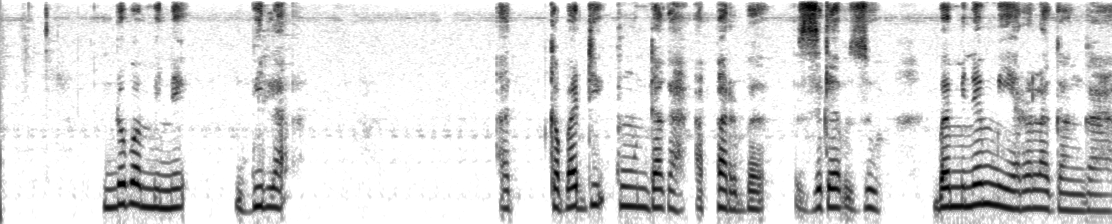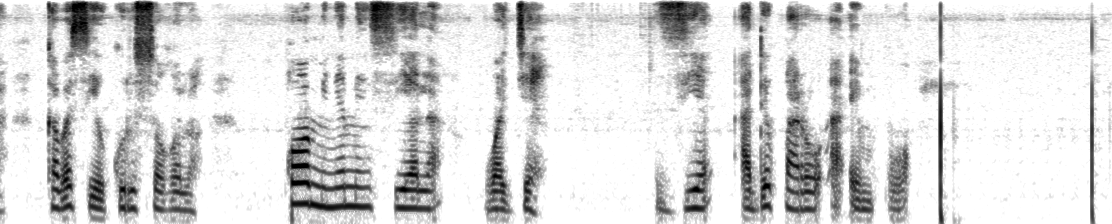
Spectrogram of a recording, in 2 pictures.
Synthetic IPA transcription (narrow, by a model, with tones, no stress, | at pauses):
n̩˨˦do˦ba˨mi˨ne˦ | ɡ͡bi˦la˨ | ka˨ba˦di˦kũː˦n˦da˦ɡa˨a˨pa˨ɾɪ˨ba˨ | zɪ˦ɡɛ˦zu˦ | ba˨mi˨ne˦mɪ˨ɛ˨ɾa˦la˨ɡa˨ŋɡaː˨ | ka˨βa˦sɪ˨ɛ̰˨ku˦ɾi˦sɔ˦ɣʊ˦lɔ˨ | pʰɔː˦mi˨ne˦mɪ˦nsɪ˨ɛ˦la̰˨ | wa˨d͡ʒɛ˨ | zɪ˨ɛ˦ | a̰˨dɪ˦k͡pa˨ɾʊ˦ʊ˦ʔa̰˨ʔɪ̰˦mpʊ̰˦ɔ̰˦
